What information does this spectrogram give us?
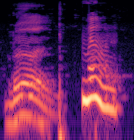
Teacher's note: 그래서 O가 내는 소리는 우가 되지. 오, 오는 우 되는 거야.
